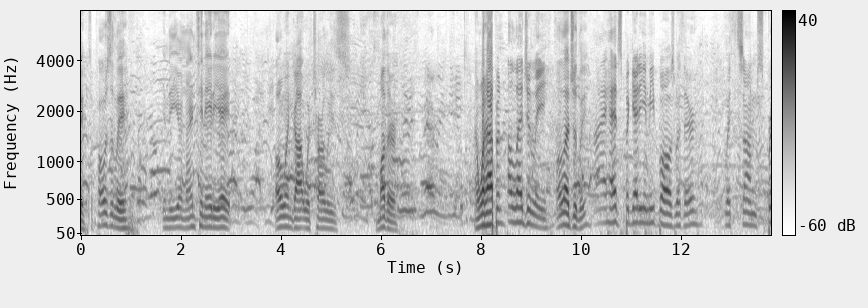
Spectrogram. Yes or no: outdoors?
yes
